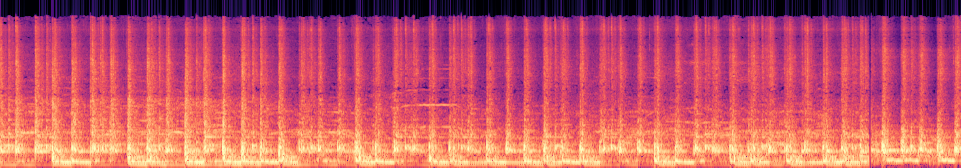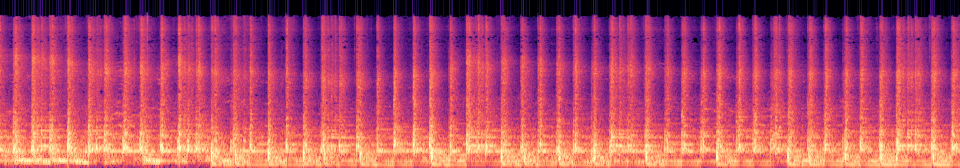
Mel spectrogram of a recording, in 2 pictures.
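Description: Drums beating a fast, dense rhythm that keeps going without a break, the drumming that accompanies the Muharram chokara dance.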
